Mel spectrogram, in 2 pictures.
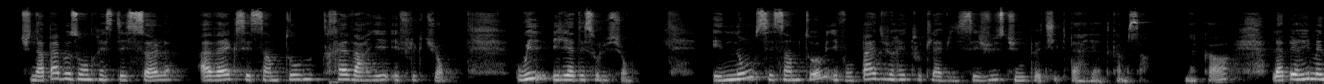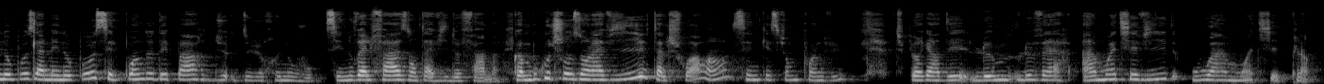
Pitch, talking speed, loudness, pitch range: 210 Hz, 210 wpm, -27 LUFS, 195-230 Hz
